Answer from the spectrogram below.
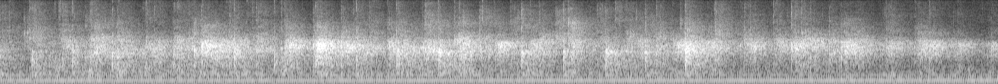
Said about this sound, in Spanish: ¿Quién? Yeshua Hamashiach. Amén. ¿Por qué no le das un fuerte aplauso a él?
